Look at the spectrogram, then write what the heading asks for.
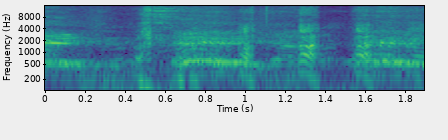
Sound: cheering

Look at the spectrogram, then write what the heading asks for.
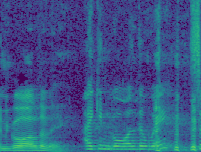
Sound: Sadhguru Laughs

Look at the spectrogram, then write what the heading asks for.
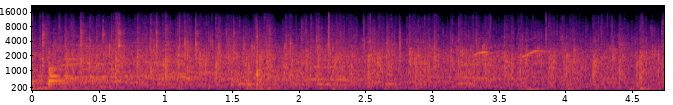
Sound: audience clapping

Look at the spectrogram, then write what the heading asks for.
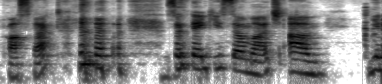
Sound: laughter

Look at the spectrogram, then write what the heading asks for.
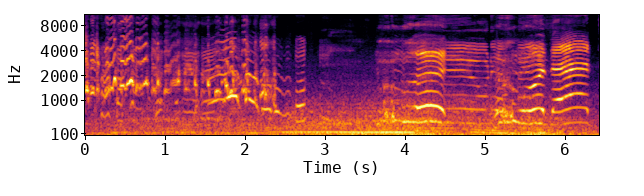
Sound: excited laughing and screaming

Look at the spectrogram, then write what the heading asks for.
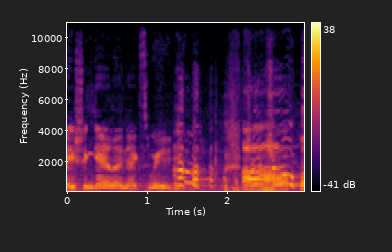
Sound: all chuckling; chuckles

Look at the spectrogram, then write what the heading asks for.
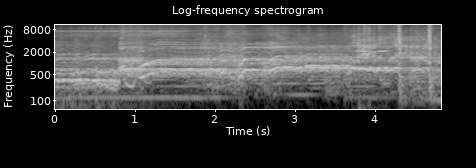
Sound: so much yelling and shouting going on

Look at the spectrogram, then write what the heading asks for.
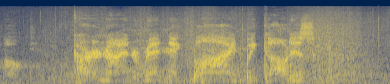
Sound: whispering

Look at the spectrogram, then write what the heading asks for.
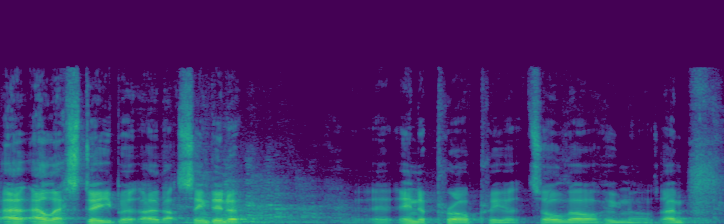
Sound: audience laughter

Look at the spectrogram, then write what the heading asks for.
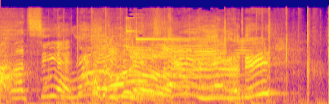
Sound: cheering

